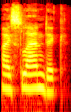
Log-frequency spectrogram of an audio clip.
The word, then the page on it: icelandic: American English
